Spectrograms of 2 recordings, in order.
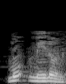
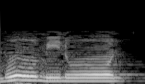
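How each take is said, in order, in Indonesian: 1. Terdengar glottal stop sebelum m. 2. Tidak ada glottal stop; vokal pertama dipanjangkan. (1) "Mu'minun itu agak berat ya diucapkan" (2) "Karena itu dia ringankan"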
